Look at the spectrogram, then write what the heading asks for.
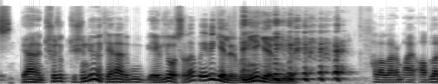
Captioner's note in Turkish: Güldü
